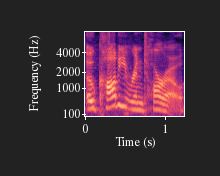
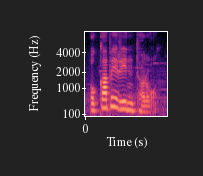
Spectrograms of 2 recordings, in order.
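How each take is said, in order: First: The name is said with English pronunciation. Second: The name is said with Japanese pronunciation. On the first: The speaker calls it wrong. "Why do you in English call him" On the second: The speaker calls it right. "how hard is it for you to say"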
